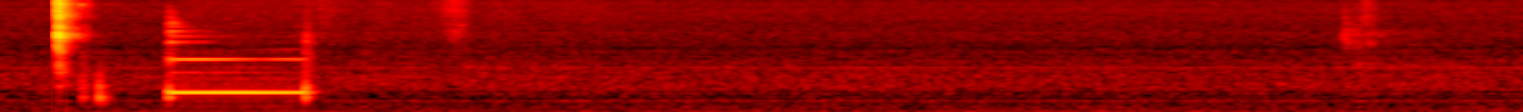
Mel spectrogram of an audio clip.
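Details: Macintosh Plus with no display, powered up on the bench after recapping the analog board: one clean startup beep of about two-thirds of a second, then near silence, no picture. Analog-to-logic board cable suspected.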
